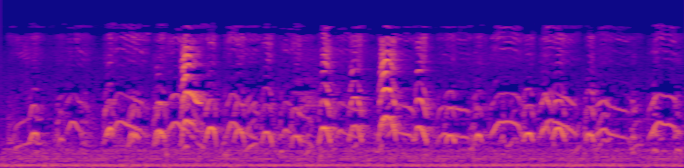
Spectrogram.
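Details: Samoyed puppies, KCI registered, in Delhi, India: a continuous tangle of rising-and-falling yips and whimpers from several pups, with a few louder sharp cries standing out, over a low steady hum.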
